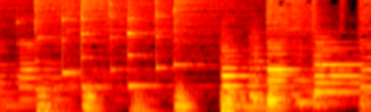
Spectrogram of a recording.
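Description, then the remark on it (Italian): A doorbell-like chime rings out a quick melody of bright, sustained tones, about a dozen notes in steady succession, clear with no voices. “Io che sono al campanello, quando vado a editare la puntata, penso che sia il campanello, mentre sto editando la puntata mi alzo.”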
